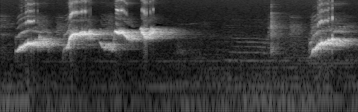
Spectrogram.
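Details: White-rumped shama reacting to a lure recording with loud, full whistles that rise and waver in a short series, a pause, then one more strong rising whistle.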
